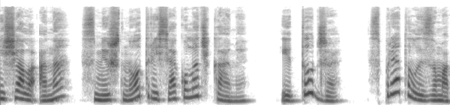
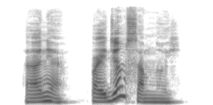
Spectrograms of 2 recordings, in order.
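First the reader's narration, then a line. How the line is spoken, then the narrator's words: Plain. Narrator (Russian): сказал Максим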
